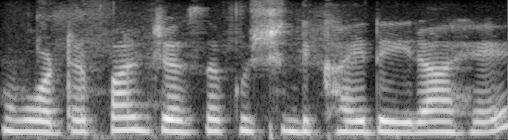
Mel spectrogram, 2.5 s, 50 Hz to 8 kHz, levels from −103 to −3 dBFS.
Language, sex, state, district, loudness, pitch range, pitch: Hindi, female, Goa, North and South Goa, -16 LUFS, 230-245 Hz, 235 Hz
